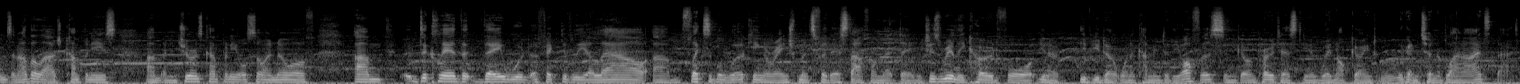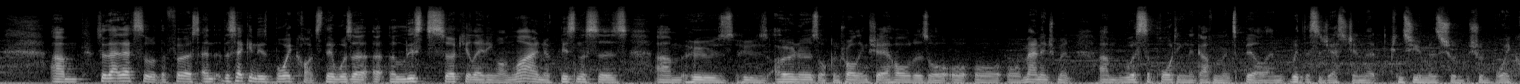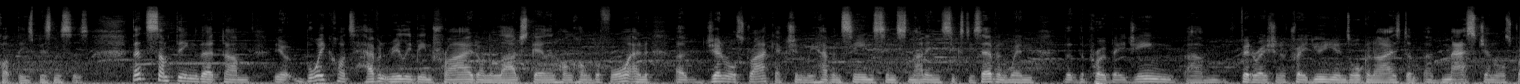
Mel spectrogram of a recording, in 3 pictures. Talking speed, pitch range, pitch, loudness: 210 wpm, 100-115 Hz, 105 Hz, -28 LUFS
